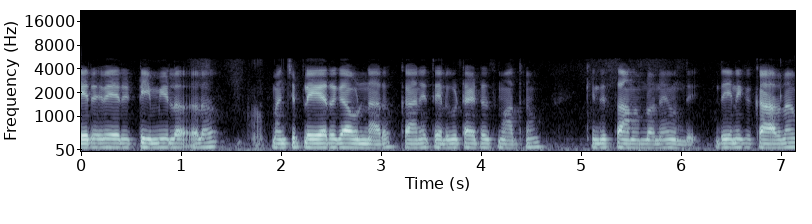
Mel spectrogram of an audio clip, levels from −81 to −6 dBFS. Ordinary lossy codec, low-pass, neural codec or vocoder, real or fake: AAC, 48 kbps; 5.4 kHz; none; real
